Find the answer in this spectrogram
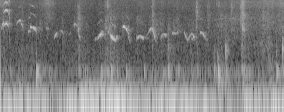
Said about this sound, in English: As this is all going on, you stop and listen to the bird's chirp.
